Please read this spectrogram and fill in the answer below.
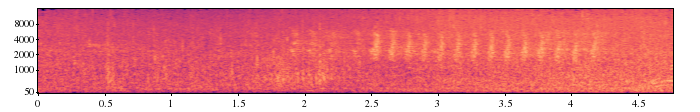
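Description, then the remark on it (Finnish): Heavy rain pours down in a rainforest with very tall trees and dense canopy, in a dense, steady hiss that swells louder partway through, with a rapid rhythmic pulsing in the latter half. No one speaks. “Milloin tämä sade loppuu? Ei kuule mitään.”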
